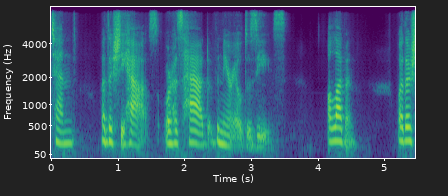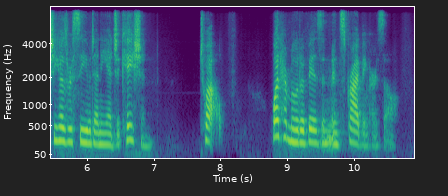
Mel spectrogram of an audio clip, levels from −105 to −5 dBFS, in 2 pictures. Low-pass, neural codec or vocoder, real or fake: 7.2 kHz; codec, 16 kHz, 0.5 kbps, X-Codec, HuBERT features, trained on LibriSpeech; fake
